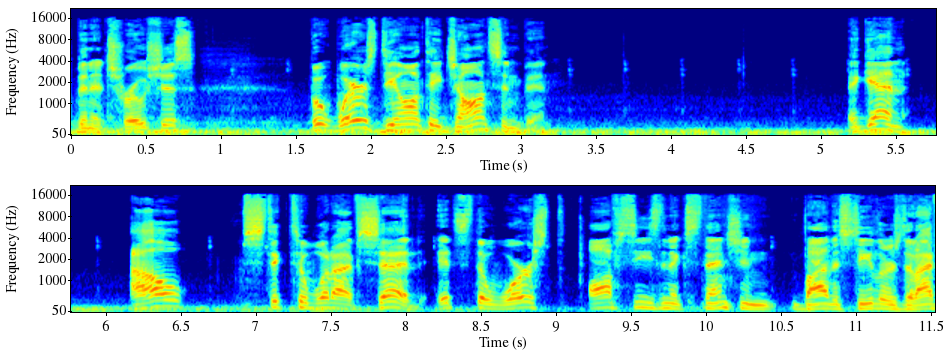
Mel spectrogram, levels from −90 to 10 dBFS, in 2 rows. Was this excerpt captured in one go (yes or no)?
yes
